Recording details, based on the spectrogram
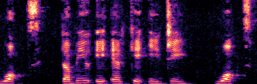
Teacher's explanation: The ED changes to T when it comes after a voiceless consonant sound.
